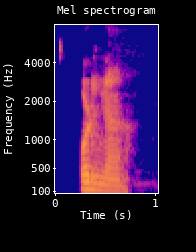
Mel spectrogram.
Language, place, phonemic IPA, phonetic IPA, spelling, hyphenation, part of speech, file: Hindi, Delhi, /ʊɽ.nɑː/, [ʊɽ.näː], उड़ना, उड़‧ना, verb, LL-Q1568 (hin)-उड़ना.wav
- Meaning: 1. to fly, soar, glide 2. to take off 3. to dim, fuse 4. to explode, be bombed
